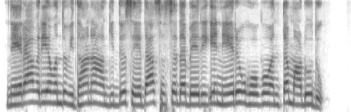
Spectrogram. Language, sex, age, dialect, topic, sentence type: Kannada, female, 31-35, Dharwad Kannada, agriculture, statement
